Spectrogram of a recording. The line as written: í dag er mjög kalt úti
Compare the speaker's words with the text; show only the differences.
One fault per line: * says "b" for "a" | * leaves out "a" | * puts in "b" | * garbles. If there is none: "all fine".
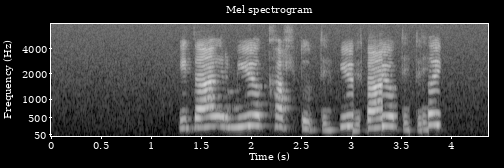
* garbles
